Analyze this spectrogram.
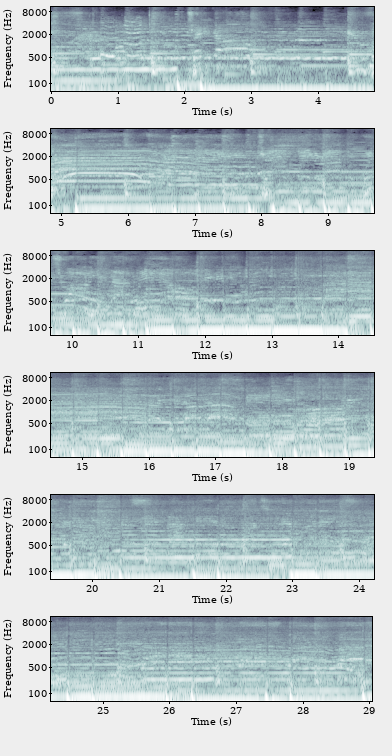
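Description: A live country song played by a full band through an amplified concert sound system, with a male lead singer singing over a heavy, steady bass.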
